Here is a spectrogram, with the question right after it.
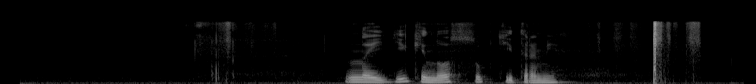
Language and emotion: Russian, neutral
